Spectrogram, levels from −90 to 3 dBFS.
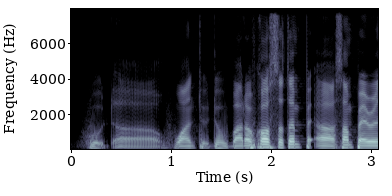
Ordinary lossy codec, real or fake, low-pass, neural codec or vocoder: none; real; none; none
